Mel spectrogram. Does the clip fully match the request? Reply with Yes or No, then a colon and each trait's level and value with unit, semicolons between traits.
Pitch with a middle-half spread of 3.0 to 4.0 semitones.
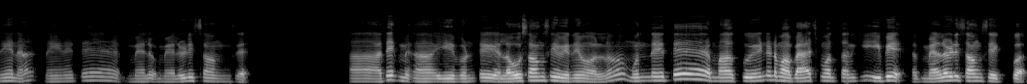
Yes: average, 3.7 semitones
